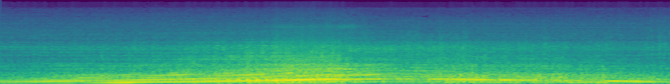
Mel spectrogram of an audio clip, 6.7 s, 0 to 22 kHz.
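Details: VW Polo 6N2, off the road for six years: engine and drivetrain rise and fall smoothly with speed, only a slight scrape underneath; the prop shaft balance-weight banging is gone, normal driveline running.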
